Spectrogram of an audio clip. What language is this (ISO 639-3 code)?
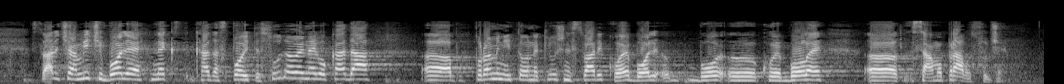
hrv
